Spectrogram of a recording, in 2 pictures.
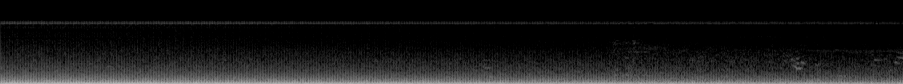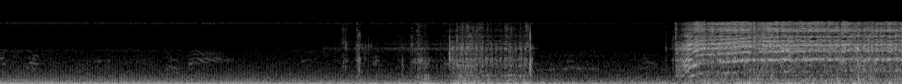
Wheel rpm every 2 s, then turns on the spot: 0, 0, 0, 0, 0, 0, 0, 20, 140.
none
